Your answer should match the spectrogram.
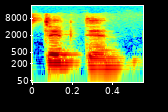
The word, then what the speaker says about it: Dibdin: It's my surname that trips people up because obviously it's spelled Dibdin, so it's Dibdin, Ellen Dibdin.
